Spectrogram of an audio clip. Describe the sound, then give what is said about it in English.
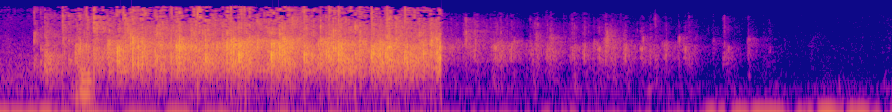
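A church audience applauds to welcome a pastor to speak. Dense, loud clapping lasts a few seconds, then drops abruptly to scattered, fading claps. “let's just give him a round, NCF welcome”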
